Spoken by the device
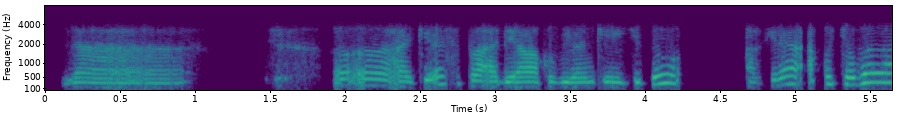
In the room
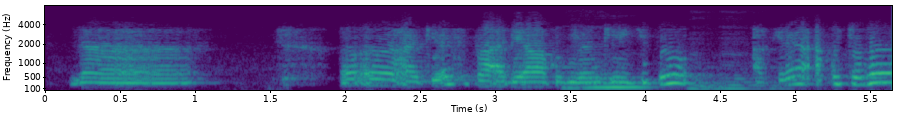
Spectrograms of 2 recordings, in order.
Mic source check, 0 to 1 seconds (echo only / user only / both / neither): echo only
